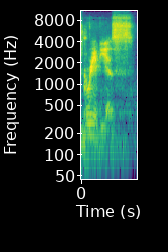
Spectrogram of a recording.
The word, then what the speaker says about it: Grevioux: Is it Grevioux or Grevioux? Actually, it's Grevioux. Grevioux. Yeah, Grevioux rhymes with previous.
